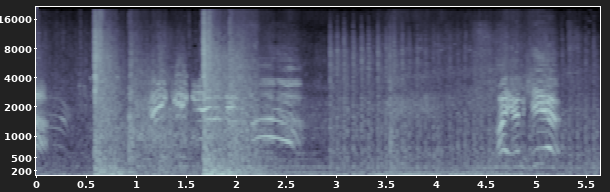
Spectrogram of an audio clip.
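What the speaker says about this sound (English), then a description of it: "We're taking infantry fire." Infantry gunfire in a Company of Heroes 1 match, Wehrmacht versus US forces: sharp bursts of shots and crackling rifle fire with faint echoing tails, mixed with game voices and battlefield rumble throughout.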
